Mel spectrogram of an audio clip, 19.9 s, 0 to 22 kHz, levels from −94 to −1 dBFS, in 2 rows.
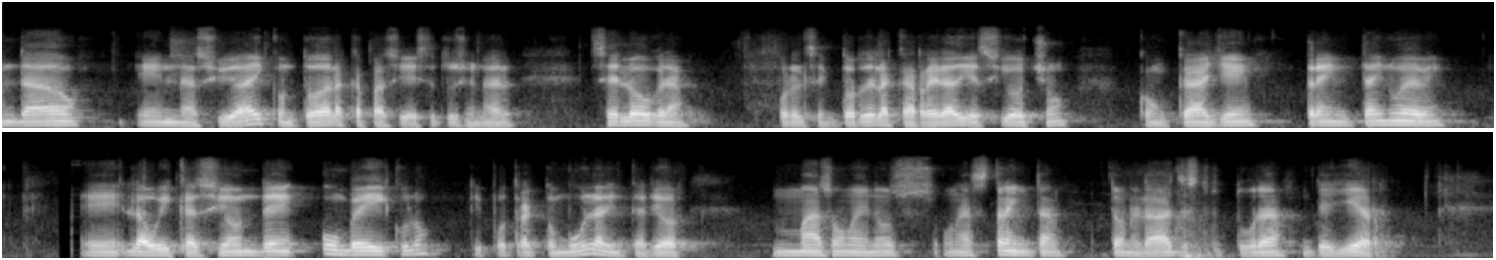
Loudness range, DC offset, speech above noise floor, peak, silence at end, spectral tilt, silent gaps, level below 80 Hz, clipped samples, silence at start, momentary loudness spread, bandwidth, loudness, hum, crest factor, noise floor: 3 LU; under 0.1%; 37 dB; 0 dBFS; 0.65 s; -7 dB/octave; none; -48 dBFS; under 0.1%; 0 s; 12 LU; 9 kHz; -17 LUFS; none; 16 dB; -53 dBFS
